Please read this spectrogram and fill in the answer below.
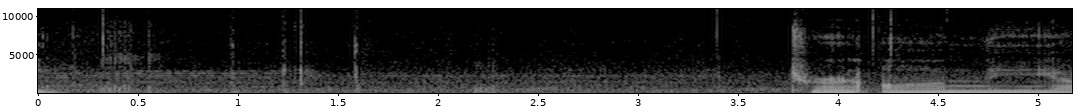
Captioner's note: mouse and keyboard clicking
